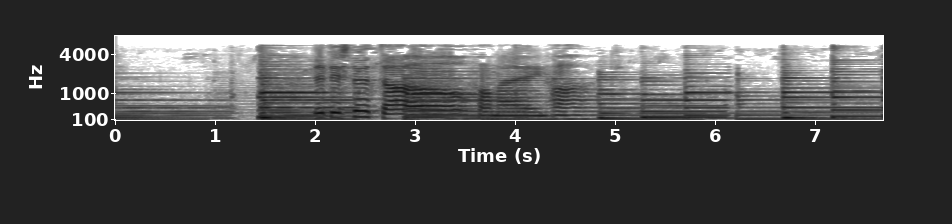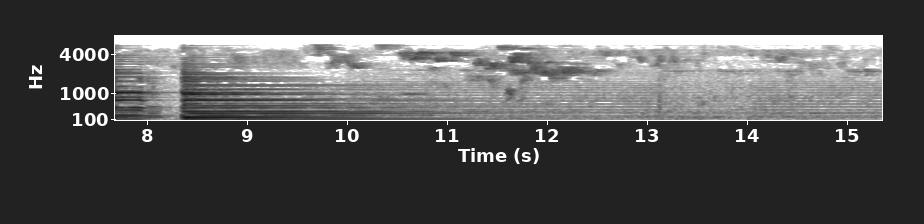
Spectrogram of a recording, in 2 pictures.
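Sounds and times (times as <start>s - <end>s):
music chord ringing out: 0.0s - 11.8s
birds singing and chirping over a heath: 0.0s - 15.3s
speech: 2.0s - 5.0s.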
